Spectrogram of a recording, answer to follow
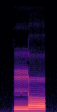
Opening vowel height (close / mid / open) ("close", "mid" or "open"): mid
